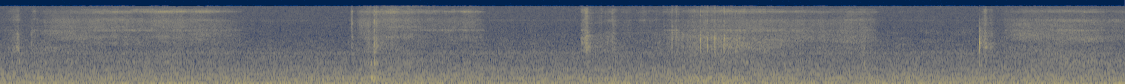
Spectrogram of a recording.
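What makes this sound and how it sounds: A hand with painted nails pushes and drags a small wooden T-shaped rake through fine white sand in a small wooden zen garden tray, scraping and flattening the raked lines. Quiet, continuous gritty rasping swells in bright hissy bursts over a steady low hum, with a few faint sharp ticks.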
